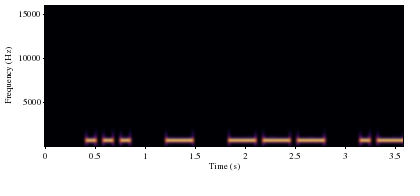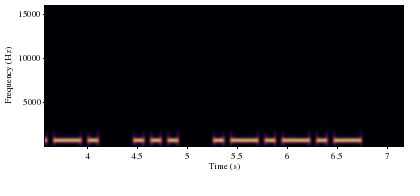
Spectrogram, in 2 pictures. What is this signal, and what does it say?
Morse code, heard as a keyed tone, about 14 wpm, spaced as for 12 wpm, 700 Hz. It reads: STOPS.
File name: Morsekurs / Witze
